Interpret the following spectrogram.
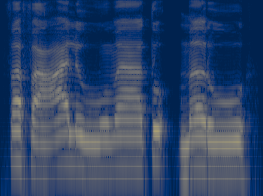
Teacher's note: حمزہ پر جزم ہے تو جھٹکا دے کر پڑھا کریں، جلدی پڑھا کریں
